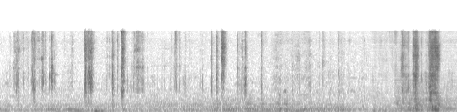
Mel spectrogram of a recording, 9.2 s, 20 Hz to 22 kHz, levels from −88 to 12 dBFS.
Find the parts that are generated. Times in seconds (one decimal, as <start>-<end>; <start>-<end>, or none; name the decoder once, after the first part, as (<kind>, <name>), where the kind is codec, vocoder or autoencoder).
7.4-9.2 (vocoder, Vocos)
